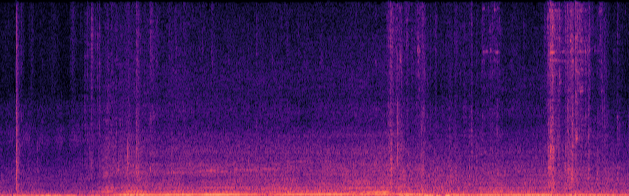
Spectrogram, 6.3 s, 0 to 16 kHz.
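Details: Mercedes S202, after fixing the fault that limited it to 4000 rpm, with the airflow meter the culprit: engine pulls cleanly through the rev range at full throttle, pitch climbing smoothly with no stumble; power restored.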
